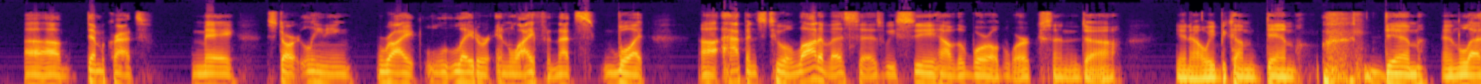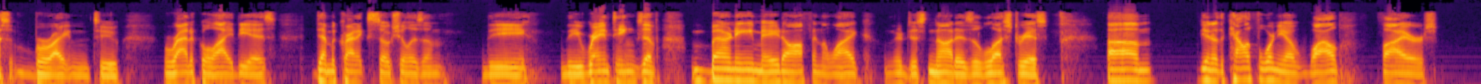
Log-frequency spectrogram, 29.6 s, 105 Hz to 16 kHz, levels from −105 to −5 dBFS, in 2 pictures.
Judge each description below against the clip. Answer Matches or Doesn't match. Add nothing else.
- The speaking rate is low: Matches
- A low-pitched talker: Matches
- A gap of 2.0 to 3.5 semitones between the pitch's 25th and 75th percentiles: Matches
